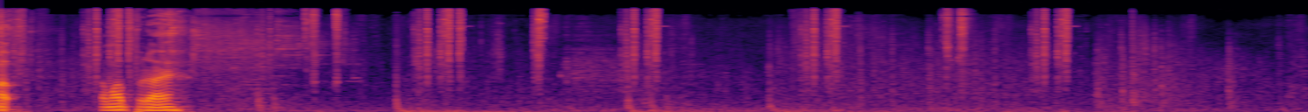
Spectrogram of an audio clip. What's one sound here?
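Quick sharp clicks and taps from a video game ring out repeatedly.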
